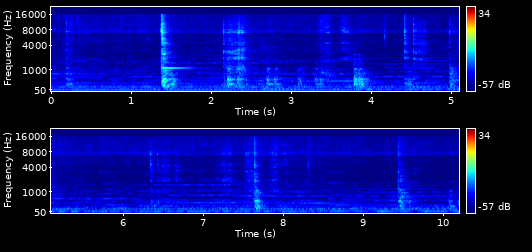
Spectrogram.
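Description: Balls of idli batter sizzling as they deep-fry in hot oil in a steel pan. A steel slotted ladle scoops them out, knocking and scraping against the pan several times; the sharpest knock comes about a second and a half in.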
